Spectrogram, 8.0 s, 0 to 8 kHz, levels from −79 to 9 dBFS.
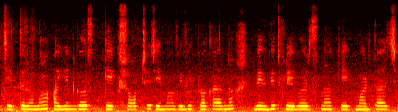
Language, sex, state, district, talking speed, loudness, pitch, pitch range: Gujarati, female, Gujarat, Valsad, 105 wpm, -16 LUFS, 230 Hz, 225-235 Hz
